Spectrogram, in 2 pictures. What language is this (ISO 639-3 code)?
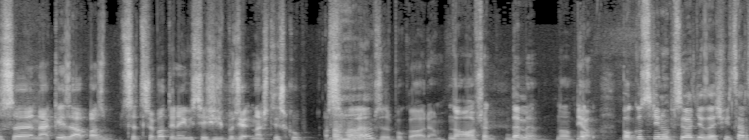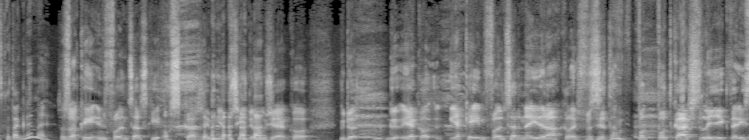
ces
